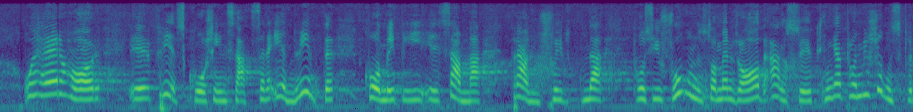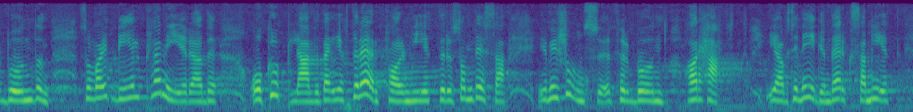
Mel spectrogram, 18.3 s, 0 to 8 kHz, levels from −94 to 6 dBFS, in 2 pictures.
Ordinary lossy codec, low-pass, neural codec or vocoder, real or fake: none; 7.2 kHz; codec, 16 kHz, 4 kbps, X-Codec, HuBERT features, trained on general audio; fake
